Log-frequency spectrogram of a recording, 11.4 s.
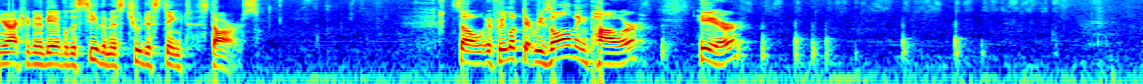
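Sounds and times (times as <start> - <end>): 
speech: 0.0 - 2.6, 4.6 - 8.0
erasing drawings on a classroom board: 6.4 - 10.8.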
